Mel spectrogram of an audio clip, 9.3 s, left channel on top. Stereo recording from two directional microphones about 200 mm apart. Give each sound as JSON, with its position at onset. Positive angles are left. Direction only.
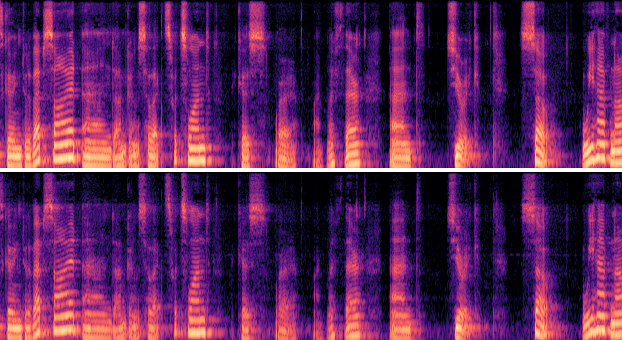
{"t": 0.0, "sound": "speech", "side_deg": 25}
